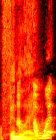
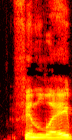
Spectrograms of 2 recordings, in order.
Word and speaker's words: Findlay: Findlay, Ohio. Findlay. – When I've seen it written, I always said Findlay, but it can't be it. It's probably just Findlay. – Yeah, it's got to be Findlay, right? It's not. I can't imagine Ohioans saying Findlay.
